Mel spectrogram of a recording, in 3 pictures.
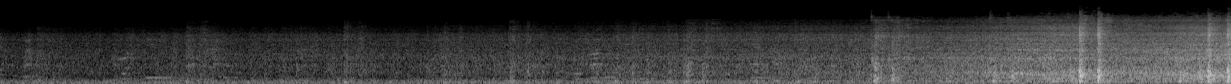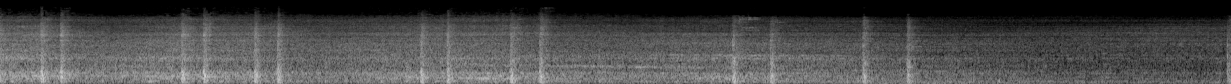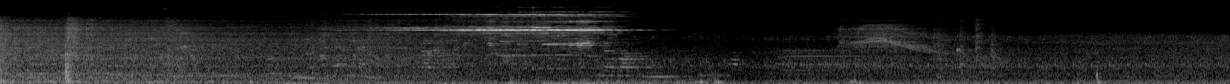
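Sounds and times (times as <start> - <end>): electric train rolling past: 0.0 - 36.9.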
